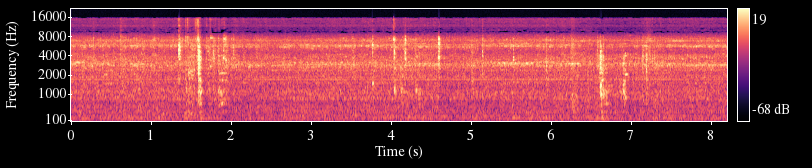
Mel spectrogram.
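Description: Branches scrape and snap against a vehicle.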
